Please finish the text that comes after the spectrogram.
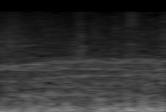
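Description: A horse whinnies briefly in the video game A Clash of Kings, a short neigh over a noisy, busy background.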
